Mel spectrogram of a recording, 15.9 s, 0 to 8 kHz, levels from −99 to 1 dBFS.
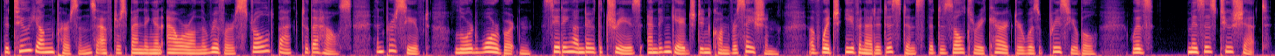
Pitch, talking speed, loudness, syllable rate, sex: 195 Hz, 160 wpm, -19 LUFS, 5.1 syllables/s, female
